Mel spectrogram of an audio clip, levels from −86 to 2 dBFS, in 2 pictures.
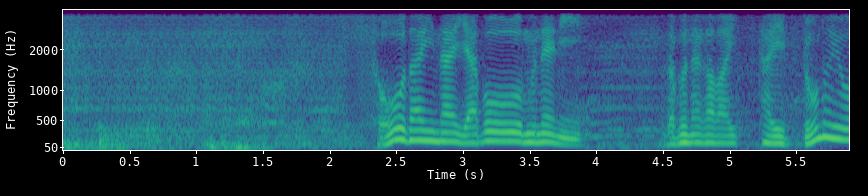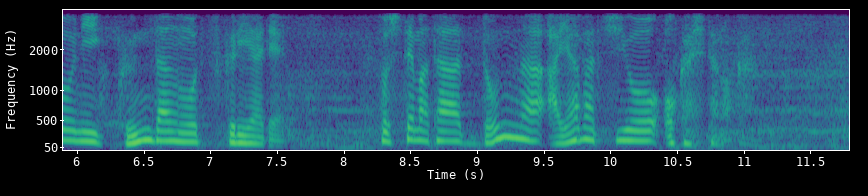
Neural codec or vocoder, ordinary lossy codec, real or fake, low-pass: codec, 24 kHz, 0.9 kbps, DualCodec; none; fake; 3.6 kHz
